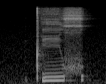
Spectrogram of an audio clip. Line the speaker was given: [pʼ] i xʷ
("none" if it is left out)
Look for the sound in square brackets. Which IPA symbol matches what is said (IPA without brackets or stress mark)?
pʼ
